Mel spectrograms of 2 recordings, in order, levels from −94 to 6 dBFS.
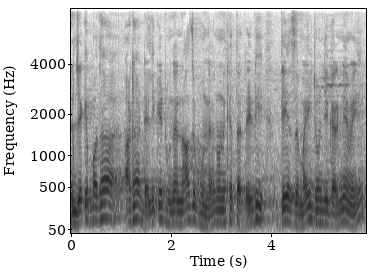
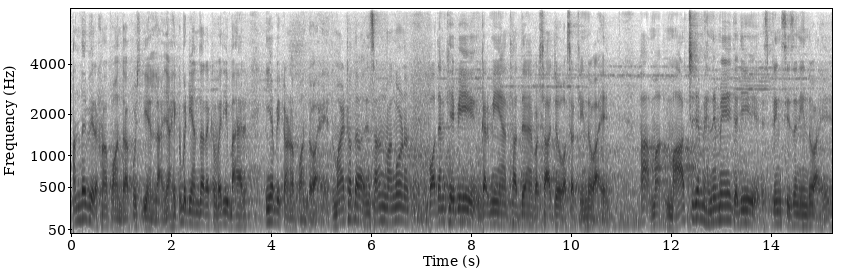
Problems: constant background noise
